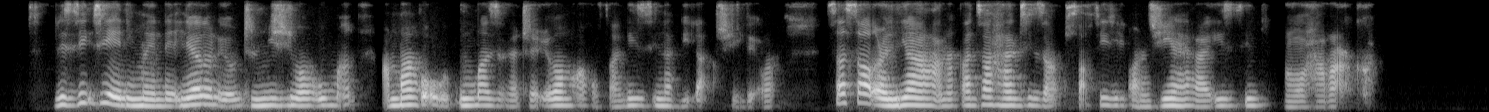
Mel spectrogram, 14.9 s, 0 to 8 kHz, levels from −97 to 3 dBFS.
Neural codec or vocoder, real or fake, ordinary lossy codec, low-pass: autoencoder, 22.05 kHz, a latent of 192 numbers a frame, VITS, trained on one speaker; fake; Opus, 32 kbps; 7.2 kHz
